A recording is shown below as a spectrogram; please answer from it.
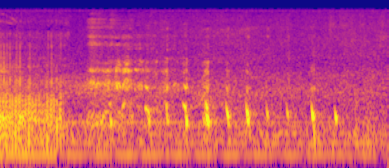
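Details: Cooper, a pug puppy, asleep after a big day, snoring: a quick series of short, soft snorting pulses, roughly two or three per second, over a quiet room hiss.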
